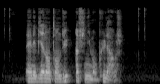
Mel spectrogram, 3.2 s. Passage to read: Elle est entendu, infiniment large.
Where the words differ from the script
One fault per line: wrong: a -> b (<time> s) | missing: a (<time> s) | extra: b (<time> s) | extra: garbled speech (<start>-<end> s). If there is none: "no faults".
extra: bien (0.7 s)
extra: plus (1.9 s)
